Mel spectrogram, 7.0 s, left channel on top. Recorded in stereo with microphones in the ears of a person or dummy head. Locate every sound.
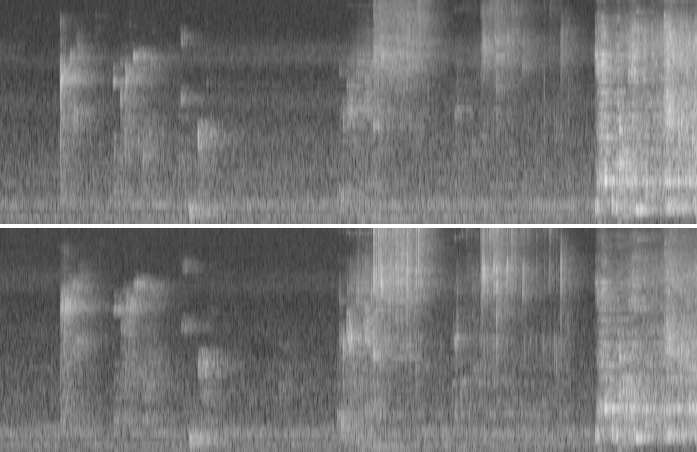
0.6 s a gasp: 60° left (ahead or behind), 3 m
3.4 s a running tap: 30° right (ahead or behind), 0.9 m
6.0 s a toilet flushing: 25° left (ahead or behind), 0.5 m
